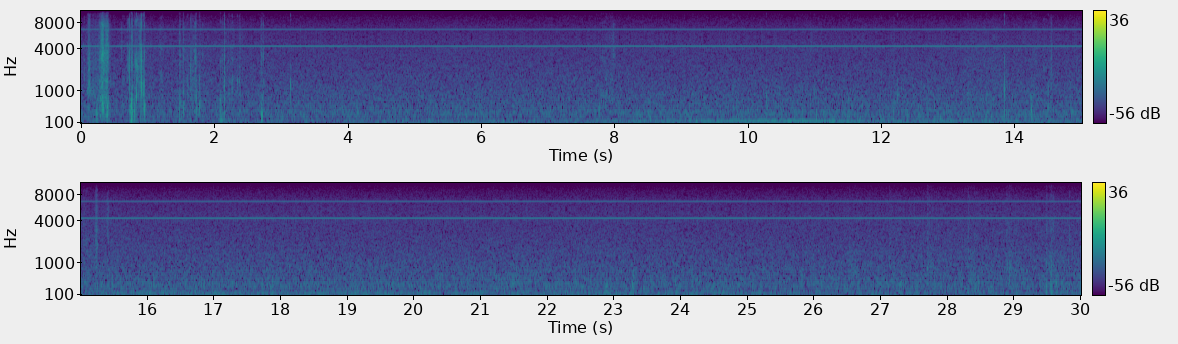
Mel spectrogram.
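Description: Near-quiet ambience with no wind: a steady faint hiss with two constant high-pitched whines from the recording camera's own electronics, and a few knocks in the first three seconds.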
